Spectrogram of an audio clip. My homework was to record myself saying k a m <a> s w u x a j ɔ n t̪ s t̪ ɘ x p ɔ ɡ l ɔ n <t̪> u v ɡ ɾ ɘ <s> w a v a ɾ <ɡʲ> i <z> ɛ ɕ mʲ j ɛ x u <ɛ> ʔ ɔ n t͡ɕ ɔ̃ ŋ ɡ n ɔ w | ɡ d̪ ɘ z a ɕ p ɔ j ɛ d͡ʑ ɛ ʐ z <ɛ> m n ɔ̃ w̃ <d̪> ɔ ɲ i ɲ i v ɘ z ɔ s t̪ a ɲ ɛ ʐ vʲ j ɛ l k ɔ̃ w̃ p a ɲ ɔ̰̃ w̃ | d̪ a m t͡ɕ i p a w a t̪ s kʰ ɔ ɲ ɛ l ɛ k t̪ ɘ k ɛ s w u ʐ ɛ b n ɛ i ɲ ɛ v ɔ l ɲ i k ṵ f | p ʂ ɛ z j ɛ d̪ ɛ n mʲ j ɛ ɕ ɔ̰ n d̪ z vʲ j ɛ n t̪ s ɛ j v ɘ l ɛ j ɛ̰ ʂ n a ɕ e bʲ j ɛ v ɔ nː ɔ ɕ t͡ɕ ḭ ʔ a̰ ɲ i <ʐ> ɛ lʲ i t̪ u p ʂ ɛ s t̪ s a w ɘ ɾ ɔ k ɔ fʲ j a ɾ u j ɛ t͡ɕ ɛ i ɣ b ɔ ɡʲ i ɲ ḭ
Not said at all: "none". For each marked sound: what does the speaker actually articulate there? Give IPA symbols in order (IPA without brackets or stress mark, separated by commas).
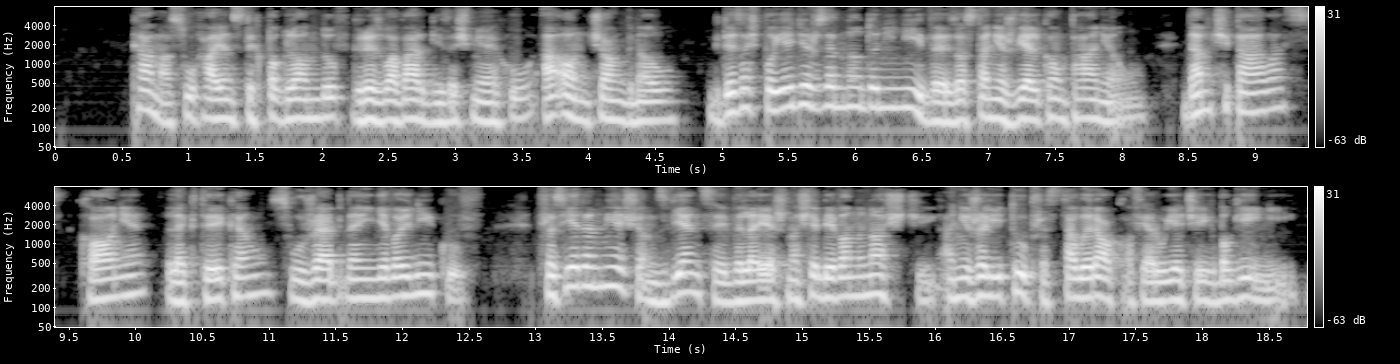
a, d̪, z, ɡʲ, z, a, ɛ, d̪, ʐ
